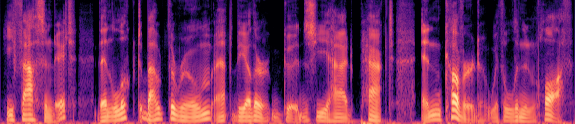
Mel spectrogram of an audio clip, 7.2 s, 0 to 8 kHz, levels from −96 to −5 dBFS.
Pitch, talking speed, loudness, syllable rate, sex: 95 Hz, 175 wpm, -22 LUFS, 4.6 syllables/s, male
